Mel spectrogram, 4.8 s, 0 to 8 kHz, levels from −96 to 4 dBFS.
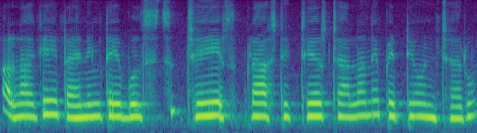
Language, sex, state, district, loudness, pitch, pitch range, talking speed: Telugu, female, Andhra Pradesh, Sri Satya Sai, -13 LUFS, 265 Hz, 255-275 Hz, 115 wpm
